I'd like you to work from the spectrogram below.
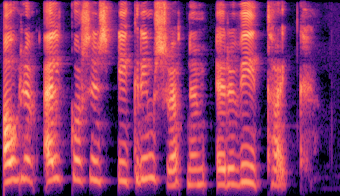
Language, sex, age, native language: Icelandic, female, 50-59, Icelandic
